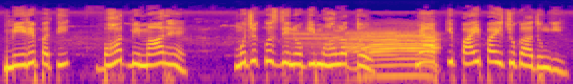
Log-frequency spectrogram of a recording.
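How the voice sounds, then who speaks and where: A woman's voice: high-pitched, normal speed, background noise, close to an everyday voice. A woman voicing a poor, distressed village woman in a cartoon moral story, meek and pleading.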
